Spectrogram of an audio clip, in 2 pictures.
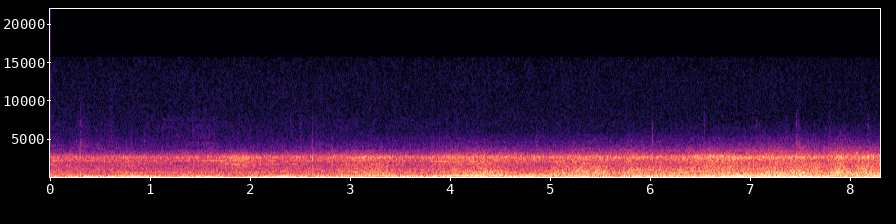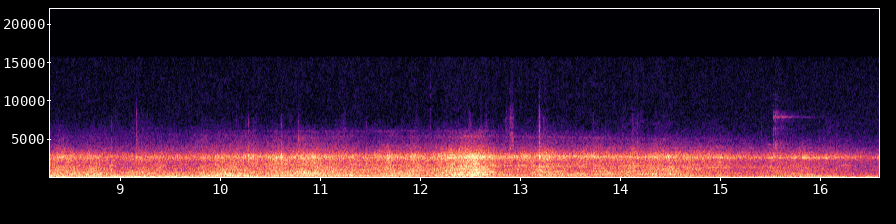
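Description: Steady drone of an aircraft engine passing overhead, a low rumble that swells slowly through the middle, peaks briefly about twelve seconds in and eases off near the end.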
